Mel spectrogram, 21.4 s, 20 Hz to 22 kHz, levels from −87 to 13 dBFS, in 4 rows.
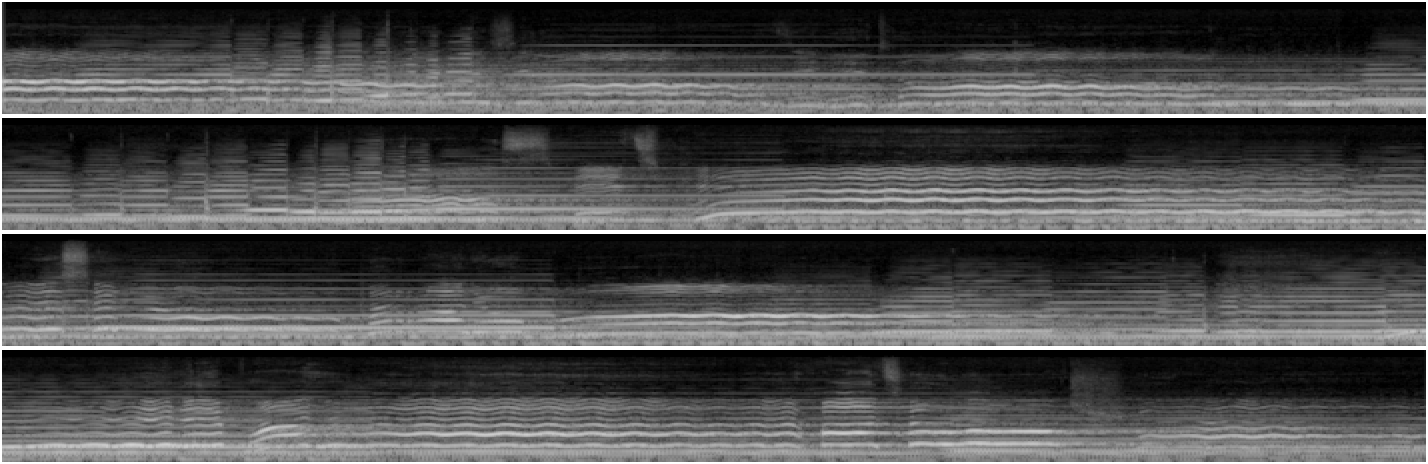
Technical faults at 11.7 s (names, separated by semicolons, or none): none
